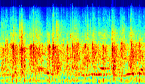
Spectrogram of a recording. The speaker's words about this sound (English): Do you love the Lord? Clap your hands to him tonight.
